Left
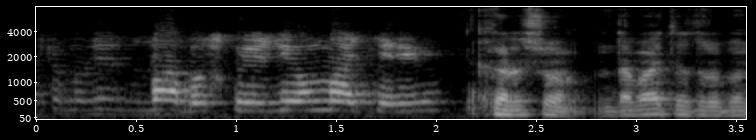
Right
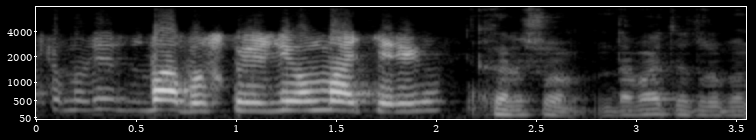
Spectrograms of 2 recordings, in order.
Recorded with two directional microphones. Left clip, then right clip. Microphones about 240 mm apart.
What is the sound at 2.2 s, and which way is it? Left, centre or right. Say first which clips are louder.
Speech: left 2 dB; centre.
